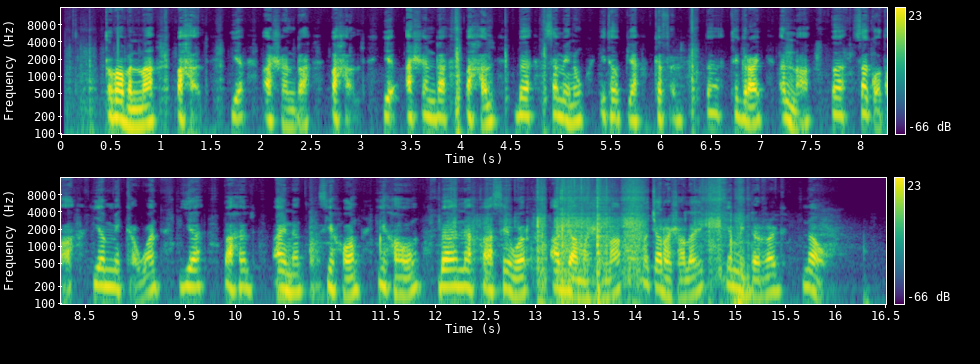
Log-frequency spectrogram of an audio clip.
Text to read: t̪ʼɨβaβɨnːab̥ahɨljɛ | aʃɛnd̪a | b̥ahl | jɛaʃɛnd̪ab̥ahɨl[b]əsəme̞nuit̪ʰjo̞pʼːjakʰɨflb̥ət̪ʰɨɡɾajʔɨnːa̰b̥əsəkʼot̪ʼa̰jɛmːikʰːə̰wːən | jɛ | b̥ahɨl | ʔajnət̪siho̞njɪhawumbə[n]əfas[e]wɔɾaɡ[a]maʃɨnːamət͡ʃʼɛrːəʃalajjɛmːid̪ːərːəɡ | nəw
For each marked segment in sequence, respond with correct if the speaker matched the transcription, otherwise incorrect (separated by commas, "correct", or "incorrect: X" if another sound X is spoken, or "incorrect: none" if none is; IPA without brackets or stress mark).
correct, correct, correct, correct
